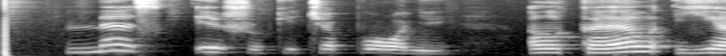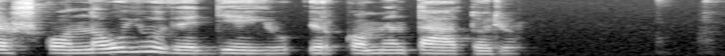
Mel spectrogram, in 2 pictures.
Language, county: Lithuanian, Alytus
